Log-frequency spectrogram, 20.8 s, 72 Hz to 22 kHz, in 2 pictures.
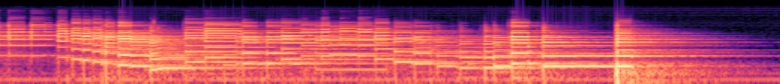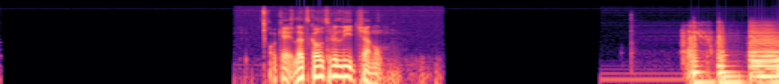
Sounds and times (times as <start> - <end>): Electric guitar: 0.0 - 10.2, 19.5 - 20.7
Distortion: 0.0 - 10.4, 13.6 - 16.4, 18.4 - 20.7.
